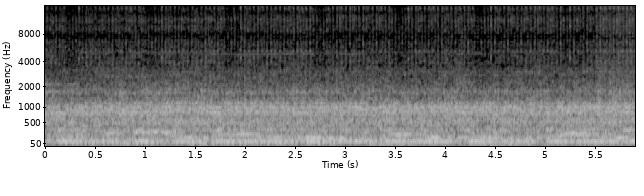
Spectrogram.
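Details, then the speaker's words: 2014 Ford Fusion with newly installed aftermarket alternator, after BMS reset: with the connector unplugged the engine idles smooth and stable with a steady low hum, no surging, and the meter reads stable; it needs an alternator. "Now you can even hear the engine stabilized. It's running smooth right now, really smooth, and it quit surging."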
